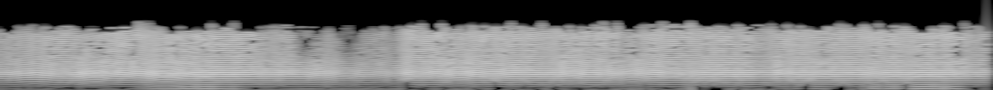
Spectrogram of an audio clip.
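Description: Mosquitoes and flies buzz in a continuous, loud, whining drone with rich harmonic overtones, holding steady throughout apart from a brief dip in level, with no voices.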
